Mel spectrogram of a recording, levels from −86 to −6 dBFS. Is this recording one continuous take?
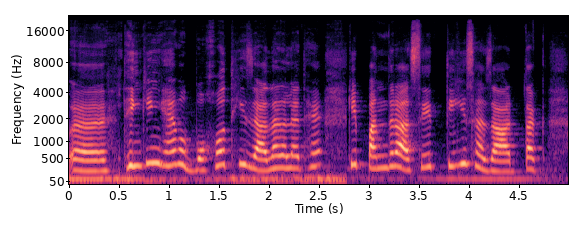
no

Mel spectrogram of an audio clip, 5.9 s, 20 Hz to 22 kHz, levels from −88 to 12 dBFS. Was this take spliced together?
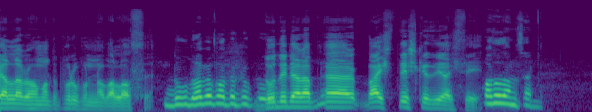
yes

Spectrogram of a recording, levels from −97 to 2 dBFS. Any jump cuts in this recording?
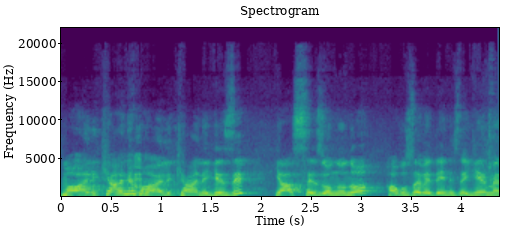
no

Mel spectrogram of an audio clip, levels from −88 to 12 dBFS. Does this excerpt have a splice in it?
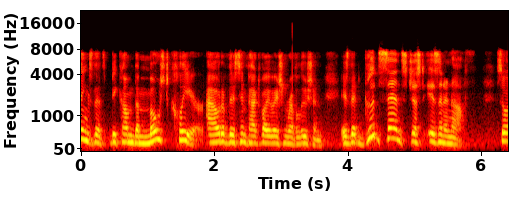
yes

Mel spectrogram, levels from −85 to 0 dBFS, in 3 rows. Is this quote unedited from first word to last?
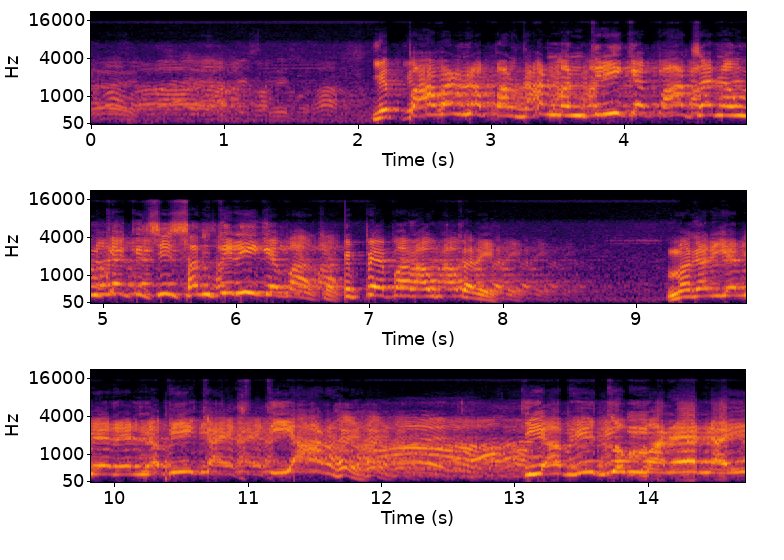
no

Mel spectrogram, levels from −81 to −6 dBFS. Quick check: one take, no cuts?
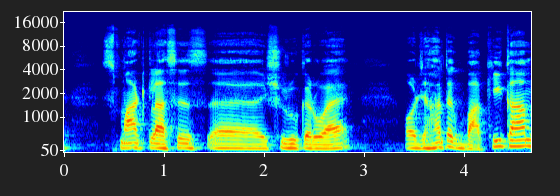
yes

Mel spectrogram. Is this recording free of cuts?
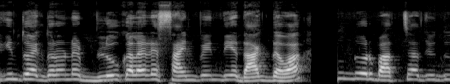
no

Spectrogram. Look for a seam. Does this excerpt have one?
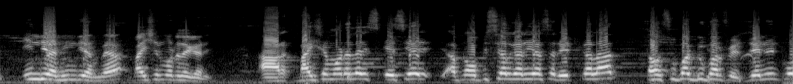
no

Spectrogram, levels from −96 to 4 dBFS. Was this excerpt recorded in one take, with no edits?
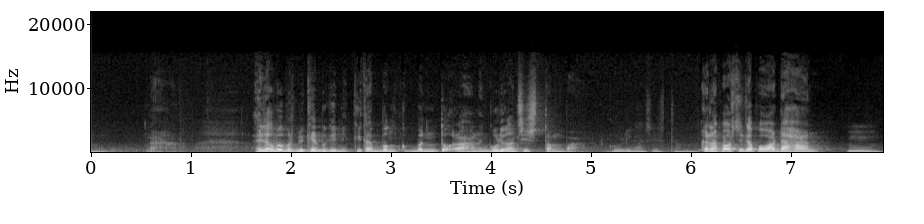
no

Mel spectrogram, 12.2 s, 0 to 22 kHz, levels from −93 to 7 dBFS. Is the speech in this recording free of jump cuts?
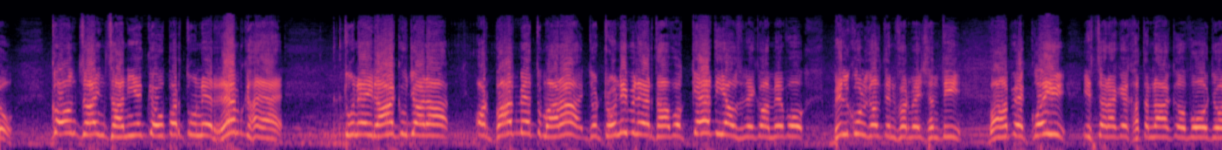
yes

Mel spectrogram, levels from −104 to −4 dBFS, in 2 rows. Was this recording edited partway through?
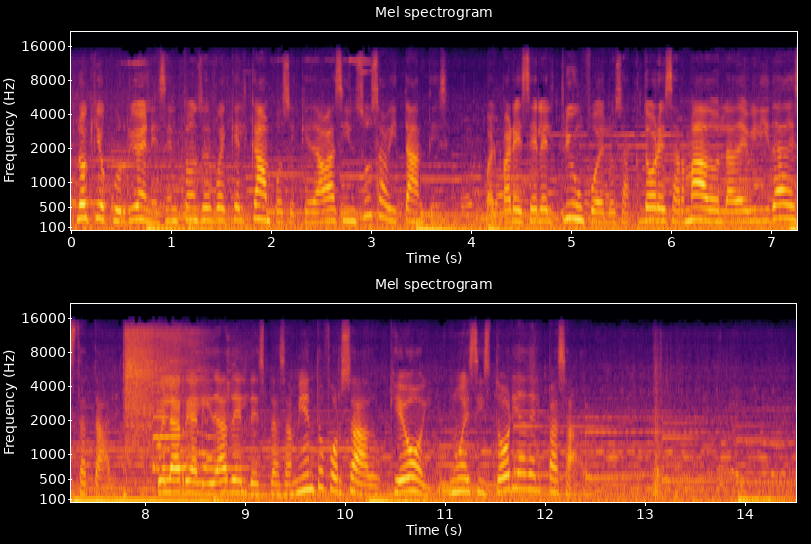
no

